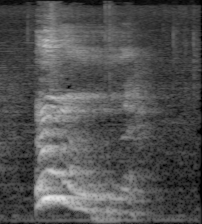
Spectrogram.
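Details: Pet Alaskan Malamute Luoluo gives a short, tonal, harmonic cry that starts abruptly, slides gently downward and fades out within about a second.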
